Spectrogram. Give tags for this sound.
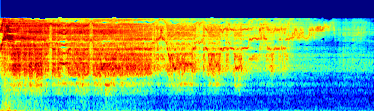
polystyrene
noise
styrofoam

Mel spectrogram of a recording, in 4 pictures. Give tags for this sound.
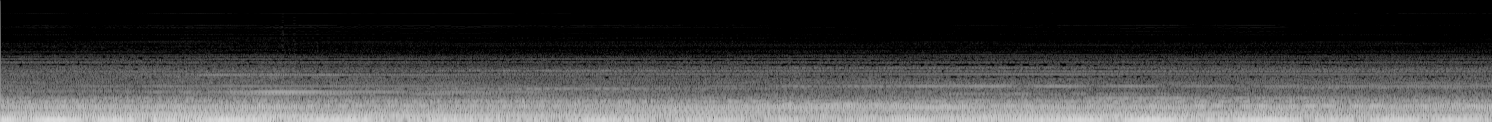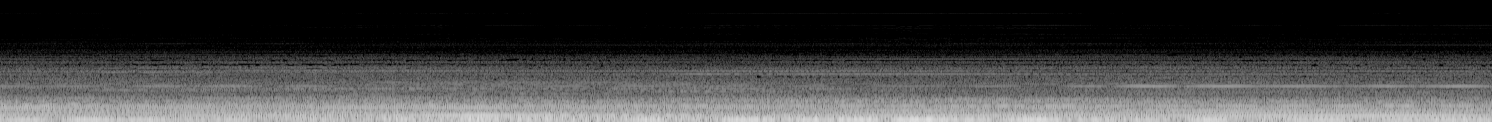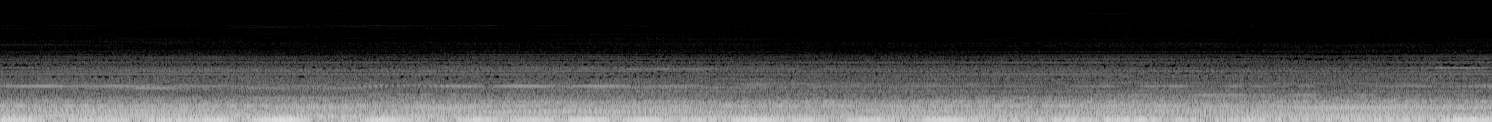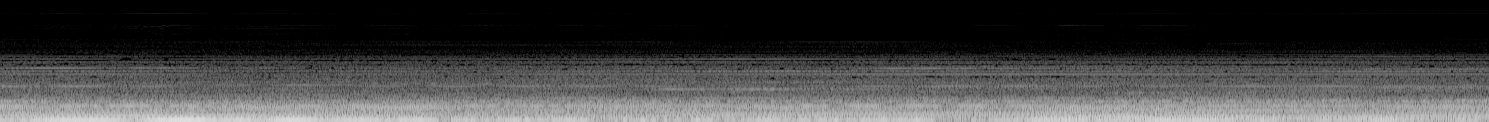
atmosphere
ambiant
horror
ambience
drone
soundscape
hell
ambiance
doom
ambient
evil
scary

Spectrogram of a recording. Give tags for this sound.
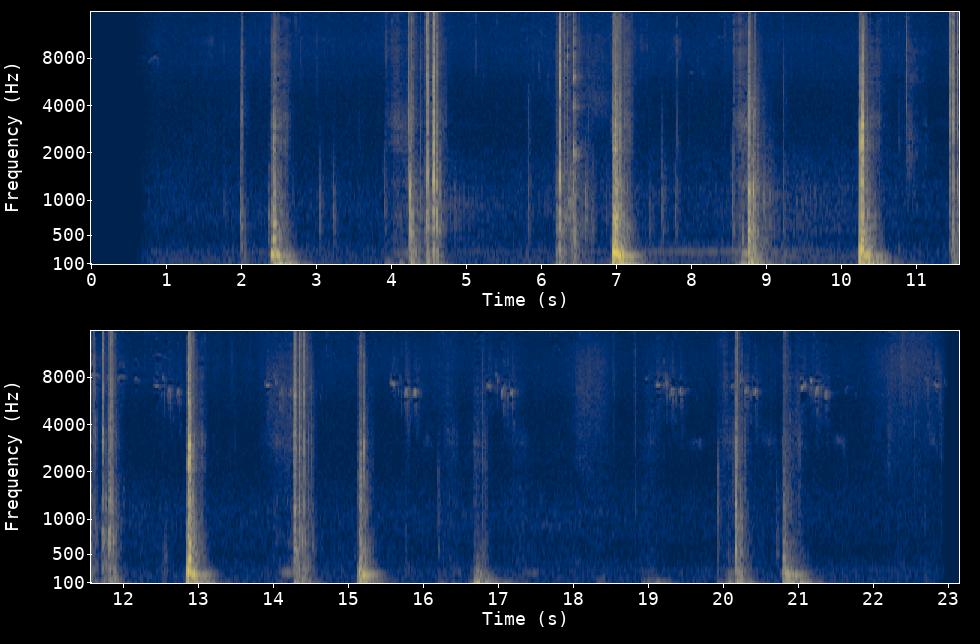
Barn
Close
Door
Open
Scrape
Wood

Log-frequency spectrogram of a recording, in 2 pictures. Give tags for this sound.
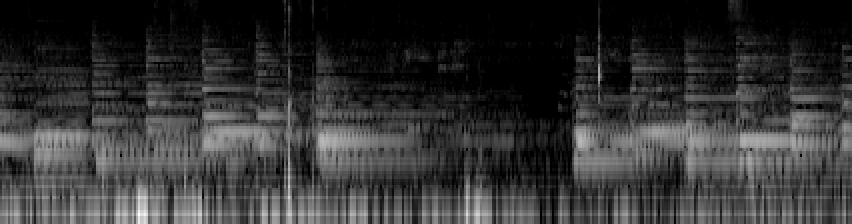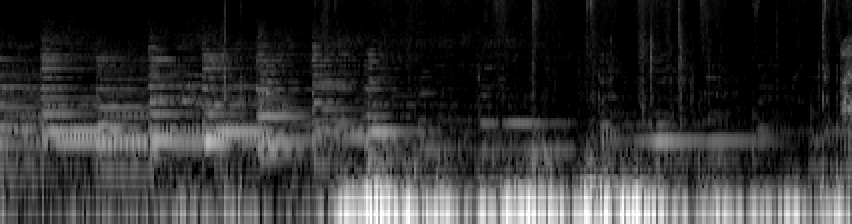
sonic-snaps
school-mood
field-recording

